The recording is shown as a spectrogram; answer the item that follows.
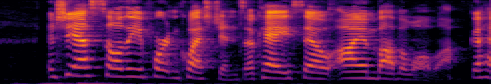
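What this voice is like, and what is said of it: Usual voice. Nothing is said of it.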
